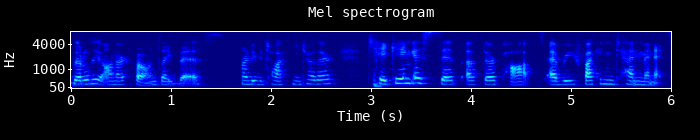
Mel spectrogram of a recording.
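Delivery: ordinary talk, nothing marked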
